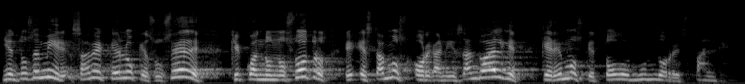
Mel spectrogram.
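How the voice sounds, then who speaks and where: A Mexican pastor with a very high-pitched, expressive, slightly mellow voice at normal speed preaches an informal sermon in earnest tones. He repeats himself, often calls listeners brother and adds joking asides. A large hall's long reverb colors the recording.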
